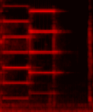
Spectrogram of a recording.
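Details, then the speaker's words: A short electronic beep over low room hum: a Tandem t:slim insulin pump alarming that its cartridge is empty, during cartridge and infusion set change. "about that it's beeping at me because it's empty"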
